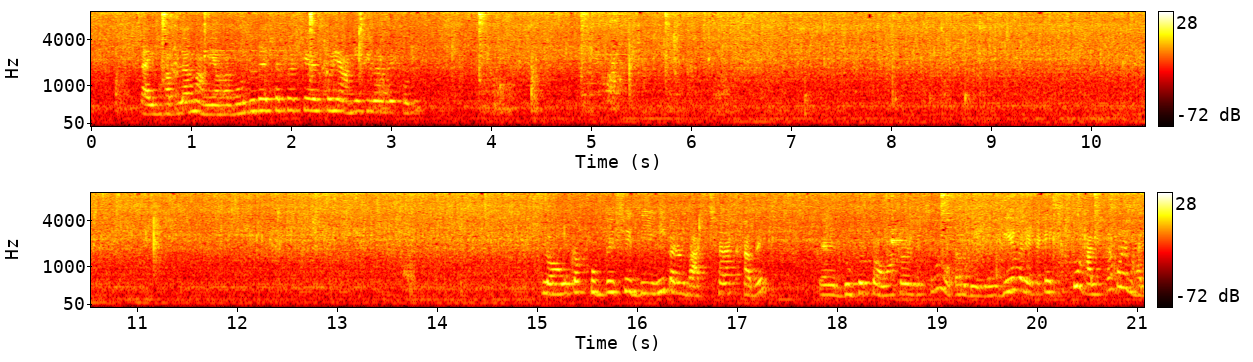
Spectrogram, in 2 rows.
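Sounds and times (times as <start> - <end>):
vegetables sizzling in a pan: 0.0 - 21.0
metal spatula scraping a pan: 3.8 - 6.7.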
